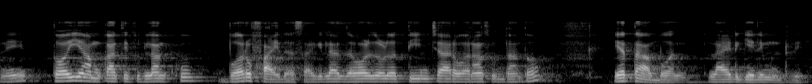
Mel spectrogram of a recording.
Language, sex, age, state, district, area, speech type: Goan Konkani, male, 30-45, Goa, Canacona, rural, spontaneous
